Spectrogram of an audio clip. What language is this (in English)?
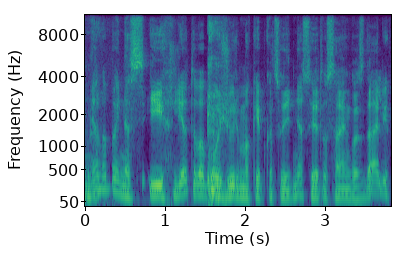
Lithuanian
